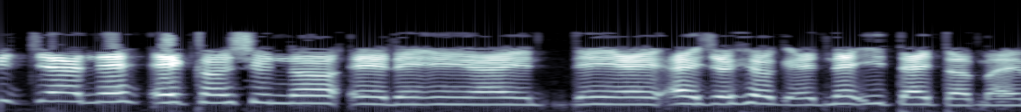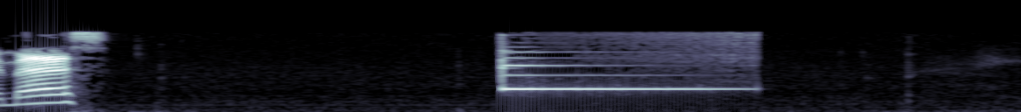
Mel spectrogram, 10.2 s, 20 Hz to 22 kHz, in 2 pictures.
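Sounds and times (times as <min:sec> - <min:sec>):
speech: 0:00.0 - 0:05.7
single bright electronic chime: 0:07.6 - 0:08.9.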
